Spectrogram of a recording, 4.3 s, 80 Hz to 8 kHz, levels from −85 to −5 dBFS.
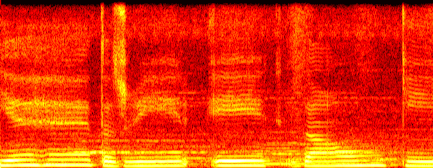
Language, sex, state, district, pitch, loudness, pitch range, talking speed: Hindi, female, Madhya Pradesh, Umaria, 215 Hz, -13 LUFS, 205-230 Hz, 70 wpm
